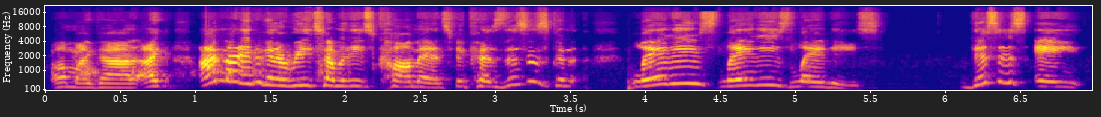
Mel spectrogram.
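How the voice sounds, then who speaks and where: Woman, livestream host, bright voice, chatty, reading comments aloud. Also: sits high, very animated, brisk, slight background noise. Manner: chatty, reads viewer comments aloud, laughs often. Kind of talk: casual livestream chat.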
